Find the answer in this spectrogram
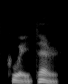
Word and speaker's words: Quater: Din 54 327, says Quater. Quater. It's like an equator.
